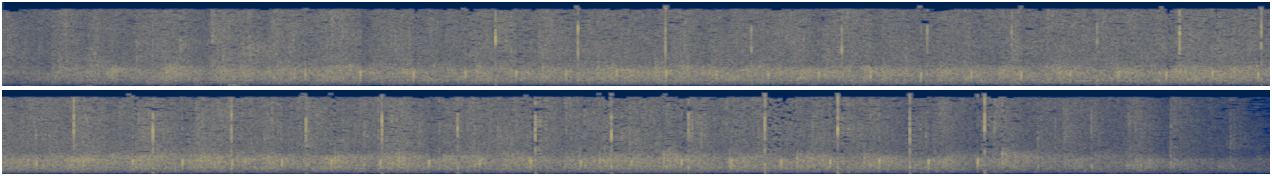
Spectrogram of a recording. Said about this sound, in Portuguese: Nós podemos aplaudir o Senhor que deu esse poema para o Carlos.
